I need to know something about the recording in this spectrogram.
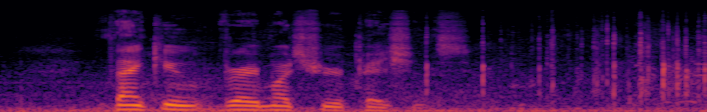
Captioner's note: applause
